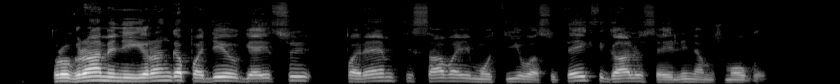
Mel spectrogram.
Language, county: Lithuanian, Klaipėda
